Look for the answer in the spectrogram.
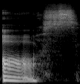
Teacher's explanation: we don't pronounce the R, so you don't really hear the R. It's non-rhotic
